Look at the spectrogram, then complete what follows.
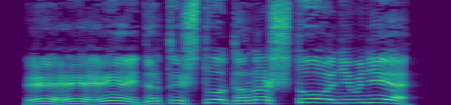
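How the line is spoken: Yelling while flailing. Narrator (Russian): завопил Барабанов, отбиваясь от комаря

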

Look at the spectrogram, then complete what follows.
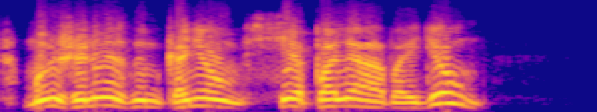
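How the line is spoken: Cheerful singing along. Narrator (Russian): они втроем весело подхватывали, несколько переиначивая песню

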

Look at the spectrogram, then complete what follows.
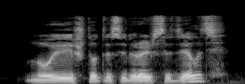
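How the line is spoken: Forced calm, deliberately sluggish. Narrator (Russian): Пытаясь сохранить спокойствие, нарочито вялым голосом спросил Сева

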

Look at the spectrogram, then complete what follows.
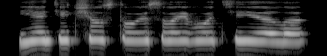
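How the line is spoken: Moaning. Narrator (Russian): простонала подруга

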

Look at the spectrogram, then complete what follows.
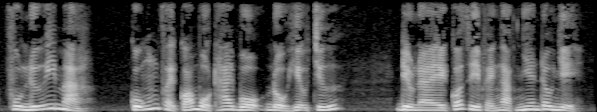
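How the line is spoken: Smiling. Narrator (Vietnamese): Cô chỉ mỉm cười rồi nói

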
